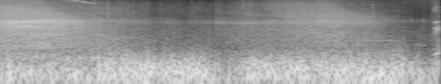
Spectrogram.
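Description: A car driving past close by, its tyre and engine noise loudest at the start and fading over about three seconds, while heavy wind buffets the microphone throughout.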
